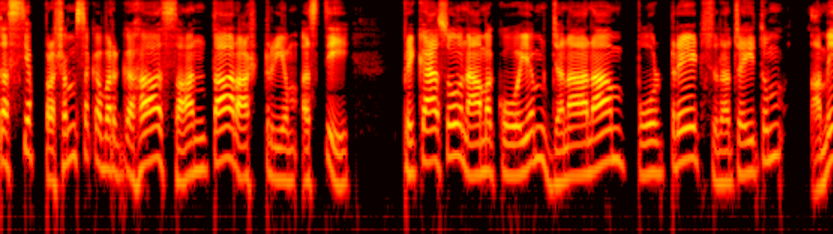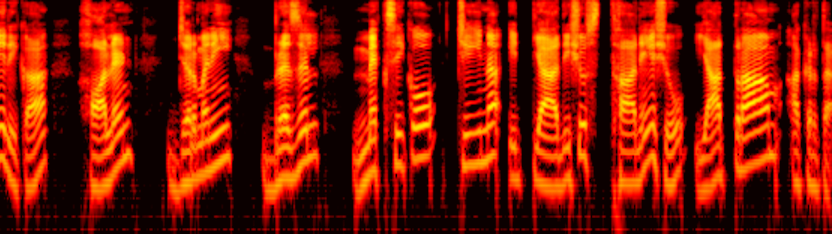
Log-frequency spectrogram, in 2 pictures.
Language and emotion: Sanskrit, neutral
